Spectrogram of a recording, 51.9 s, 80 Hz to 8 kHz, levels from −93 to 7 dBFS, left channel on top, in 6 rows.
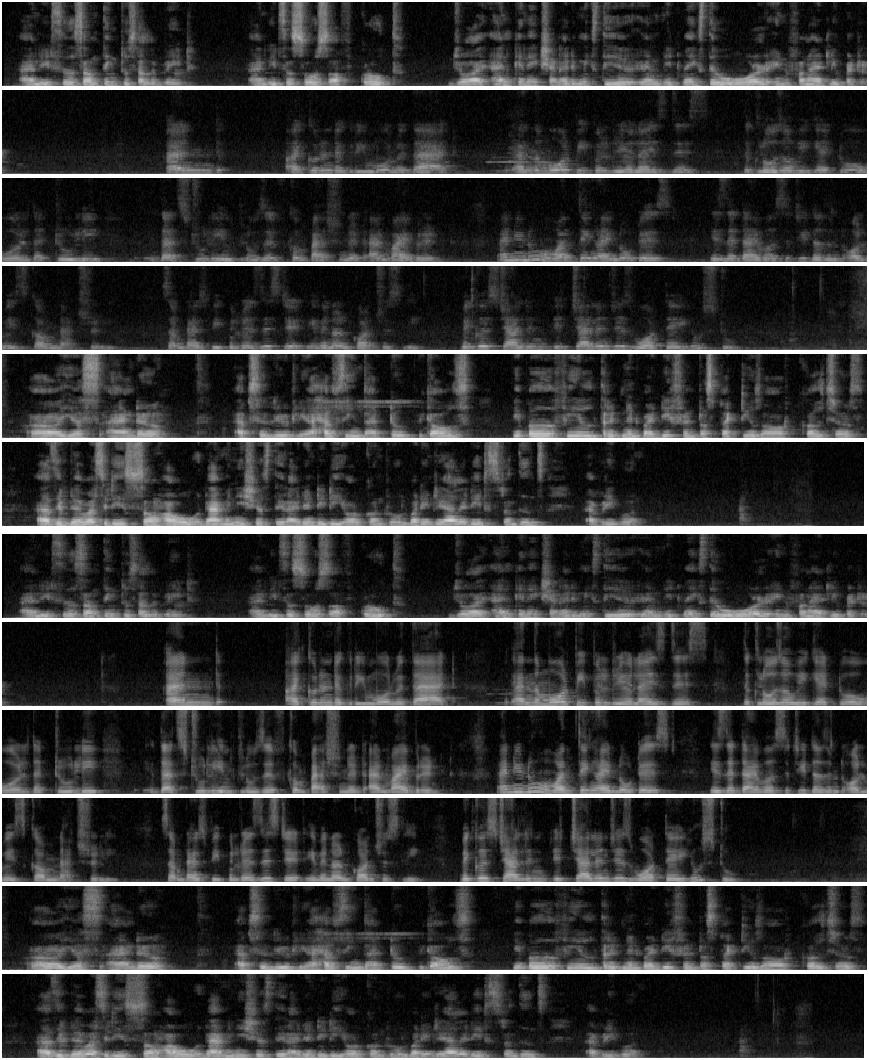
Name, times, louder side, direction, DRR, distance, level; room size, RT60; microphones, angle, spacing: voice 1, 0.2-1.8 2.5-4.0 4.5-8.7 13.7-13.8 34.8-36.2 36.9-39.3 39.7-43.2 43.6-48.7 49.1-49.6, left 3 dB, 40° left, 0.4 m, -29 dB
voice 2, 10.3-10.9 11.5-13.2 13.7-15.6 16.1-18.4 18.7-21.7 22.2-24.0 24.4-27.1 27.6-30.1 30.5-33.3, right 6 dB, 75° right, 0.4 m, -39 dB
4.0 x 2.2 x 3.0 m
head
